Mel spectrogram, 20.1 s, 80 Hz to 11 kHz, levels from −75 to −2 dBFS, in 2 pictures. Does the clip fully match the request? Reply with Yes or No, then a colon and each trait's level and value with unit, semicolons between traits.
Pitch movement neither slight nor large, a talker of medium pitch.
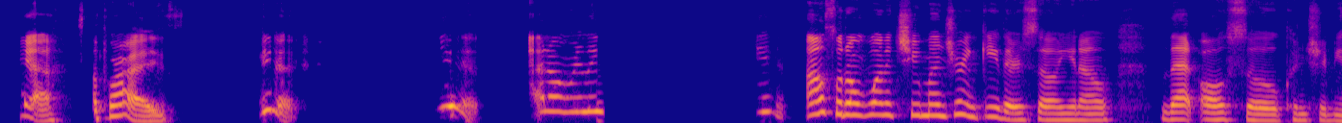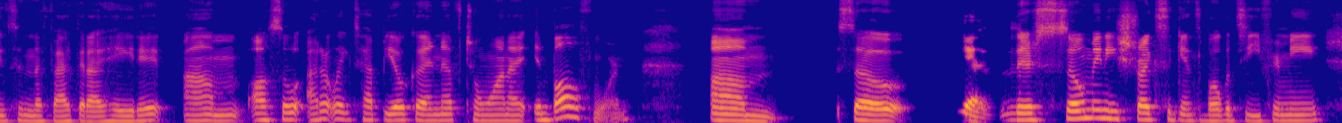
No: wide, 5.9 semitones; medium, 170 Hz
